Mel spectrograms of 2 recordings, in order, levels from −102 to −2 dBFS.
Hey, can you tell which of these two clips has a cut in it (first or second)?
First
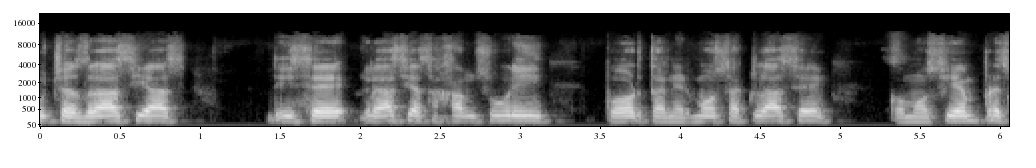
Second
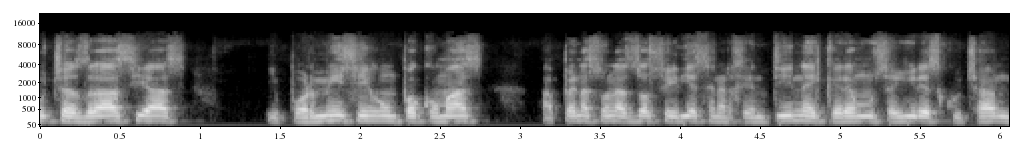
first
